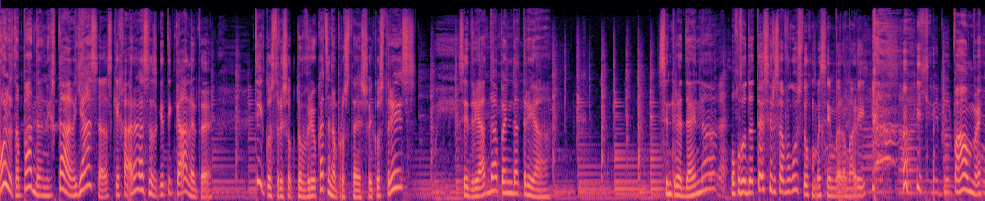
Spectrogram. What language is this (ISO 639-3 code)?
ell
